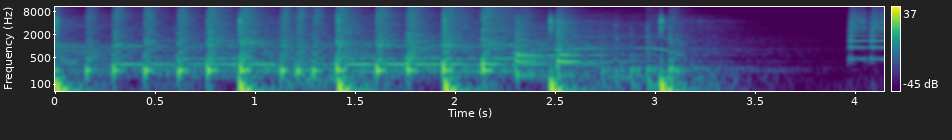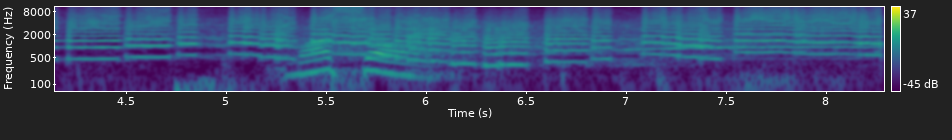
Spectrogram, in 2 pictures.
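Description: Live band with horns and drum kit playing, the drums keeping a steady beat. The music fades out to a short silence about halfway through. A horn-led melody then comes in without drums.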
